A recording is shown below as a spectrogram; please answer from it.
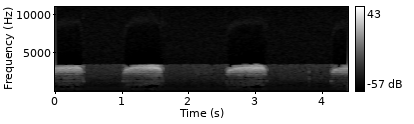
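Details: Owlets of Barn owl in a nest box at Audubon Starr Ranch, California, competing for and eating prey around 3 a.m. Four raspy hissing bursts, evenly toned, spaced about a second apart, with a low constant hum underneath.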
